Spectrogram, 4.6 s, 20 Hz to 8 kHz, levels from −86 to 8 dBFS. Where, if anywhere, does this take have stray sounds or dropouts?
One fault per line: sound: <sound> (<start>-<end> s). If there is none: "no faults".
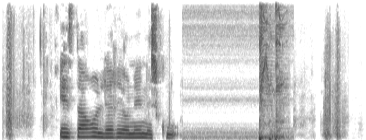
sound: thud (3.2-3.6 s)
